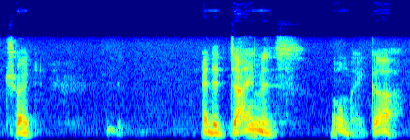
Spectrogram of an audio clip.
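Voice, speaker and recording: A man reads a storybook aloud for children, slowly and with a very animated pitch. He pauses often to explain words and point out pictures. The recording sounds dull and lo-fi. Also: creaky, a little hiss or hum.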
